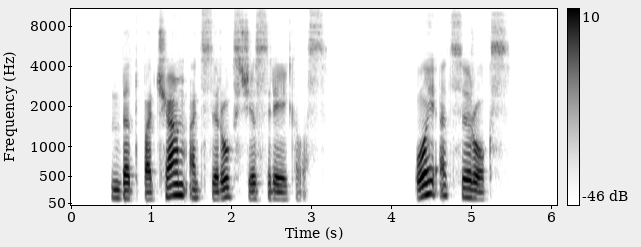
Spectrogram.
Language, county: Lithuanian, Vilnius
